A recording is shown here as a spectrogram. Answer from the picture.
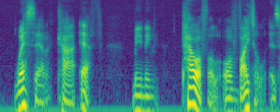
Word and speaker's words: Userkaf: For example, the name Userk should be pronounced Weser KF, meaning powerful or vital is his car.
